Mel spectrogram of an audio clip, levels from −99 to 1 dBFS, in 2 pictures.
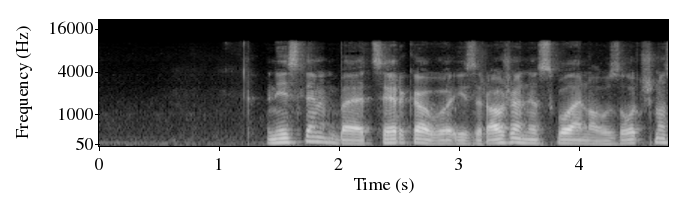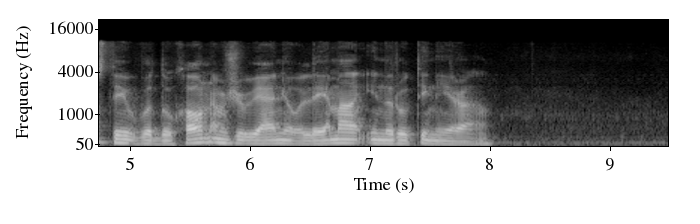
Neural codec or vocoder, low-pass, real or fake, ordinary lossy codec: codec, 24 kHz, 0.9 kbps, WavTokenizer, small release; 10.8 kHz; fake; none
